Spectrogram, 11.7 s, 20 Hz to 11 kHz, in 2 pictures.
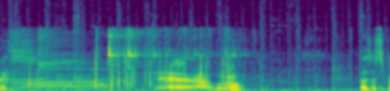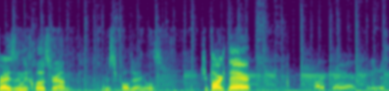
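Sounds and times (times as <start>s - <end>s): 
speech: 0.0s - 0.4s, 2.6s - 3.8s, 5.4s - 9.9s, 10.6s - 11.6s
flying disc hitting metal disc golf basket chains: 0.0s - 3.9s.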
